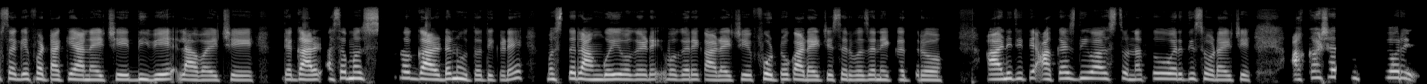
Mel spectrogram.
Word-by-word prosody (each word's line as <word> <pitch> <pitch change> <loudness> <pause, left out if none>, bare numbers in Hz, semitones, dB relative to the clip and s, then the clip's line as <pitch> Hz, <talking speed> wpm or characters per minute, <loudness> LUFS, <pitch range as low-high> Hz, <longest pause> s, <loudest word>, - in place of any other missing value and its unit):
सगळे 245 -2 0
फटाके 230 -1 +1
आणायचे, 215 0 +2
दिवे 230 +1 +3
लावायचे. 205 -1 -1 0.3
त्या 230 - -1
गार्ड 225 -1 +6
असं 280 +4 0
मस्त 285 +3 -1 0.2
गार्डन 250 +1 +6
होतं 225 -5 +1
तिकडे. 215 +6 -3 0.3
मस्त 245 +3 -1
रांगोळी 230 -1 +4
वगैडे 230 0 -1
वगैरे 225 0 -2
काढायचे. 205 0 -1
फोटो 235 -2 +1
काढायचे 215 -2 +1
सर्वजण 215 0 -2
एकत्र. 210 0 -3 0.5
आणि 240 +3 +5
तिथे 270 +3 -3
आकाश 275 +2 -2
दिवा 285 -1 +1
असतो 265 +1 -3
ना, 225 -1 -4
तो 265 -1 0
वरती 250 0 -2
सोडायचे. 215 -2 -3 0.5
आकाशात 310 +7 -1 0.2
इतकं 310 +3 -3
रे 255 - -2
230 Hz, 140 wpm, -20 LUFS, 215-255 Hz, 0.5 s, गार्ड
